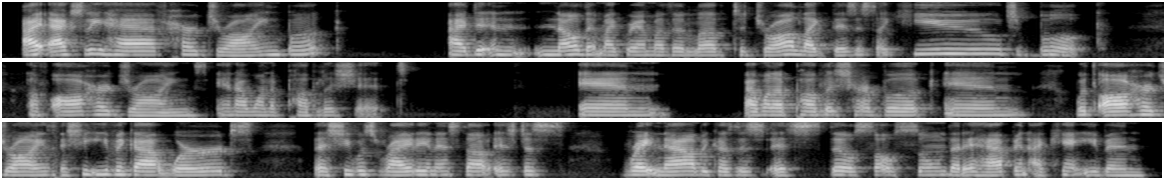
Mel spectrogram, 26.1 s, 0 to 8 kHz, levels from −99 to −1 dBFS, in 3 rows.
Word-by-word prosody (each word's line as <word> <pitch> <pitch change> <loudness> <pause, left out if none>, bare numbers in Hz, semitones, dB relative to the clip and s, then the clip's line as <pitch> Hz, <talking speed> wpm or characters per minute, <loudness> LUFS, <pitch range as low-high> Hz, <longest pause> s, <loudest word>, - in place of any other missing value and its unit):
I - - +10
actually 205 +4 +4
have 195 -1 +3
her 205 -2 -4
drawing 180 +1 -3
book. 215 +6 -6 0.8
I 195 -1 +4
didn't 220 -1 -2
know 200 +2 +1
that 205 -1 -3
my 185 0 -2
grandmother 185 0 -4
loved 180 0 -4
to 185 - -6
draw 180 +4 +1
like 180 -4 -1
this. 175 +1 -2
It's 100 0 0
a - - -5
huge 250 - -2
book 205 - -6 0.7
of 185 0 -8
all 185 +1 +2
her 205 +1 -3
drawings, 165 -2 -5
and 180 0 -6
I - - -1
wanna 175 -1 -6
publish 170 +1 -9
it - - -9 1.3
and 180 0 -1 0.6
I 185 - +4
wanna 185 0 +1
publish 185 +1 -3
her 190 - -5
book, 180 -1 -3
and 180 - -4 0.4
with 200 0 -3
all 190 +1 +8
her 205 +1 0
drawings 185 -1 0
and 175 - -4
she 220 +6 -1
even 210 -1 0
got 190 -2 +4
words 190 +2 +1 0.4
that 190 -1 0
she 210 +4 +2
was 205 -1 0
writing 190 +1 +2
and 195 0 -3
stuff. 195 -1 +1
It's 195 -1 -3
just 200 +1 +1 0.4
right 200 0 +6
now, 190 +1 +4
because 185 -1 -3
it's 180 0 0
it's 170 0 +2
still 195 -2 +4
so 185 +1 +4
soon 190 +1 +3
that 180 -2 0
it 180 +1 +1
happened, 180 +3 0
I - - -1
can't 195 -2 -3
even 170 -2 -4
185 Hz, 155 wpm, -25 LUFS, 180-200 Hz, 1.3 s, I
